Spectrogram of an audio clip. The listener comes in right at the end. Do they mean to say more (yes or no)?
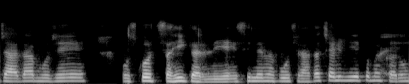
no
